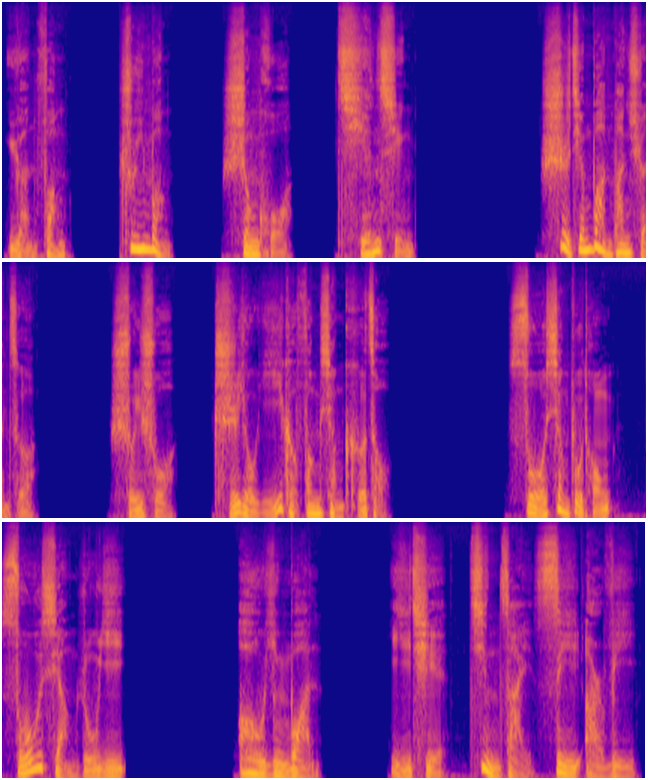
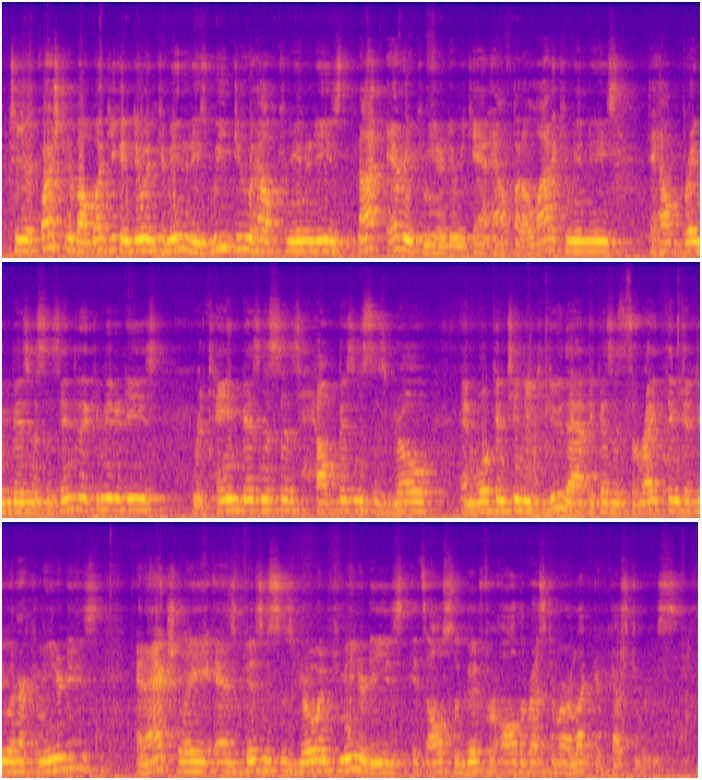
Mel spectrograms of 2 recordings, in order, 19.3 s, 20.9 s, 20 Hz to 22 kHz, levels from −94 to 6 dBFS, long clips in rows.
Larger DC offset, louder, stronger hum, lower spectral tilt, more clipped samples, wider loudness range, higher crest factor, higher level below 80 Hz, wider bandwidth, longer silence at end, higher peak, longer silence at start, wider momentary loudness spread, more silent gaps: neither; second, -17 LUFS vs -12 LUFS; neither; second, -4 dB/octave vs -6 dB/octave; second, under 0.1% vs 0.1%; about the same, 3 LU vs 4 LU; about the same, 16 dB vs 12 dB; second, -36 dBFS vs -28 dBFS; first, over 20 kHz vs 12.5 kHz; about the same, 0.1 s vs 0 s; about the same, -2 dBFS vs 0 dBFS; about the same, 0.05 s vs 0 s; first, 15 LU vs 10 LU; neither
